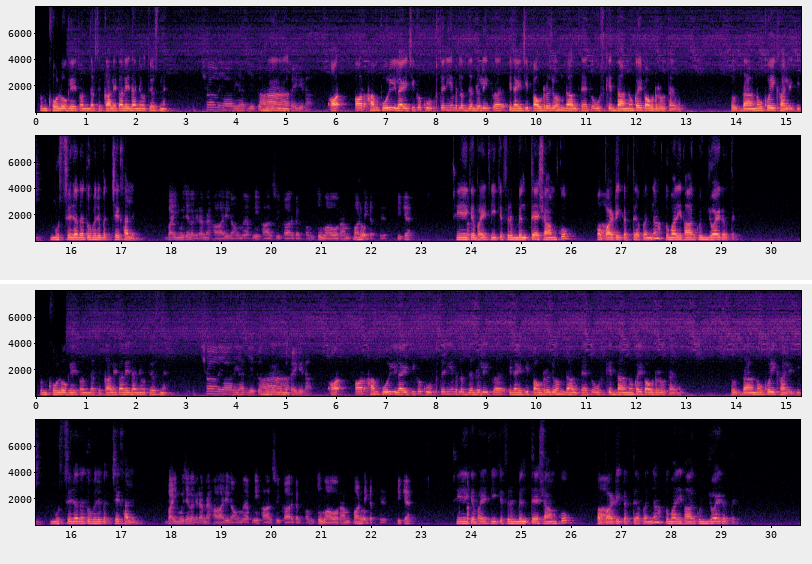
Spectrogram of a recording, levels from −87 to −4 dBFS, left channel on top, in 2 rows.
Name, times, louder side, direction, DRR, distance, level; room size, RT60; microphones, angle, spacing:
voice 1, 0.1-2.6 4.5-5.1 5.8-6.1 6.4-12.9 13.9-15.3 15.6-17.3 21.6-21.9 23.7-26.0 26.5-29.2, left 3 dB, 45° left, 0.5 m, -25 dB
sound 1, 0.6-15.3, right 3 dB, 80° right, 2.1 m, -49 dB
voice 2, 3.3-5.5 17.3-17.4 17.9-22.8 23.9-24.0 26.5-26.8, right 2 dB, 25° right, 0.4 m, -37 dB
7.5 x 3.5 x 4.8 m
head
